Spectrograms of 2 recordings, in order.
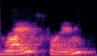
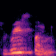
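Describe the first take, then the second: First: The first vowel sounds like 'eye'. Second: The first vowel sounds like 'ee'. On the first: The speaker calls it wrong. "that's kind of like the English way of saying it because R I, you would pronounce the I" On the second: The speaker calls it right. "but in the case of German, it's Riesling"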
